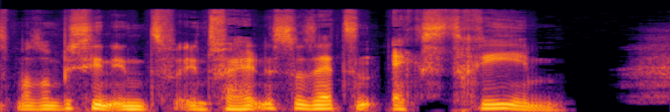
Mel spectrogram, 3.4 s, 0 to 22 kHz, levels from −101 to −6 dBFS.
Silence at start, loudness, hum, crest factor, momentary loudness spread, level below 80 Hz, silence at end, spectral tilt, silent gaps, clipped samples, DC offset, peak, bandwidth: 0 s; -23 LUFS; none; 20 dB; 5 LU; -54 dBFS; 0 s; -4.5 dB/octave; none; under 0.1%; under 0.1%; -4 dBFS; 15.5 kHz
